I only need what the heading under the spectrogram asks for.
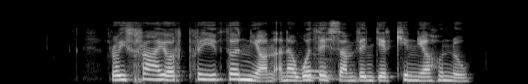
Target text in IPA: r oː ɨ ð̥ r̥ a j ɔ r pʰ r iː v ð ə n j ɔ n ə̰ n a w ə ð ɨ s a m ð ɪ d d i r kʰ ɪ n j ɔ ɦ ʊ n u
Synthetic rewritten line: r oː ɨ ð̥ r̥ a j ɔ r pʰ r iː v ð ə n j ɔ n ə̰ n a w ə ð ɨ s a m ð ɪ n d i r kʰ ɪ n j ɔ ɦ ʊ n u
